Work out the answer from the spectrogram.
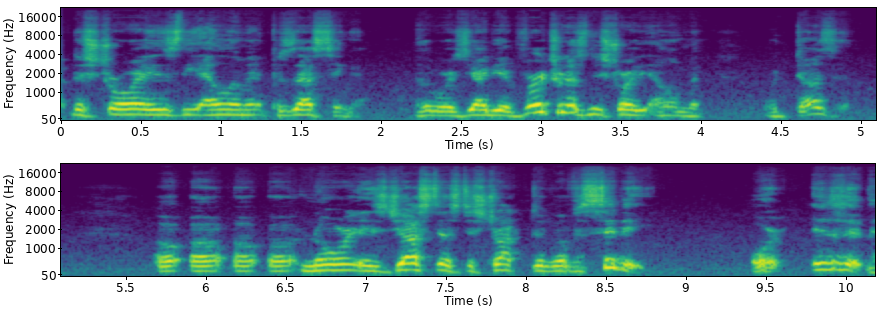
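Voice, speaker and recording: A middle-aged man giving an unscripted lecture on a text, halting with many fillers, restarts and rhetorical questions. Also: high voice, warm tone, slightly rough, no room sound.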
